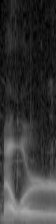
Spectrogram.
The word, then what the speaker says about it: Miller: sure about that wasn't like Mohler or Miller or something it is Miller according to the uh one of the coaches in the dugout for the game they're very hospitable and give you some pronunciations then let me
